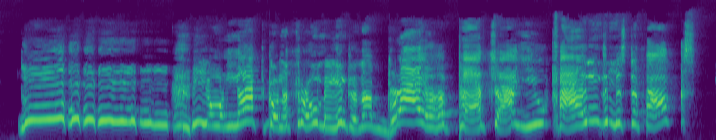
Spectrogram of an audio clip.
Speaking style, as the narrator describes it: shrieked Br'er Rabbit

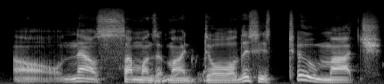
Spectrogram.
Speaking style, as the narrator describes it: grumbled UK

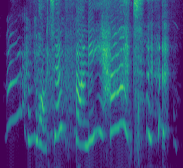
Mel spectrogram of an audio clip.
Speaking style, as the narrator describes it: shouted a little girl, jumping up and down with excitement

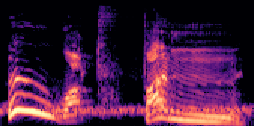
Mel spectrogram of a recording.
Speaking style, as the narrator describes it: cried the woman

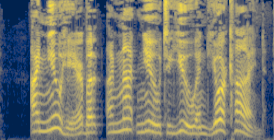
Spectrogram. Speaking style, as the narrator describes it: shouted McMurdo

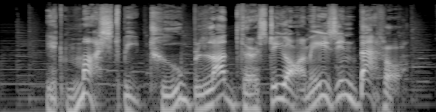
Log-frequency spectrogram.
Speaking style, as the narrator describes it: exclaimed Don Quixote

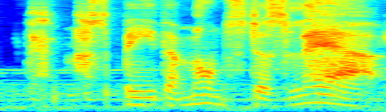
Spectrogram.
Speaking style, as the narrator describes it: hissed Flash

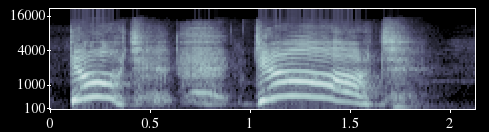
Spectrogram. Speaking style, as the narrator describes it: she cried

